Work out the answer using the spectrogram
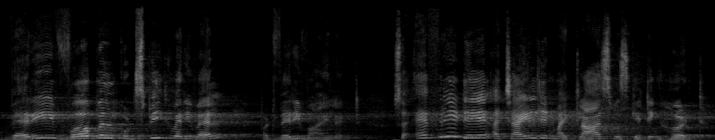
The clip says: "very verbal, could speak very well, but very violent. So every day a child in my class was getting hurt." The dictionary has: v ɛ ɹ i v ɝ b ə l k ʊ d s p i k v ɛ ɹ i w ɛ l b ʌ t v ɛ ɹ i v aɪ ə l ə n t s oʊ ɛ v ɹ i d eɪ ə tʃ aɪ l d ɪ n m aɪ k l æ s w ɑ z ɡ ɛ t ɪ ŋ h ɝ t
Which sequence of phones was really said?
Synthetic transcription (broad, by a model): v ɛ ɹ i v ɝ b ə l k ʊ d s p i k v ɛ ɹ i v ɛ l b ʌ t v ɛ ɹ i v aɪ ə l ə n t s oʊ ɛ v ɹ i d eɪ ə tʃ aɪ l d ɪ n m aɪ k l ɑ s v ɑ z ɡ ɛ t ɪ ŋ h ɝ t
